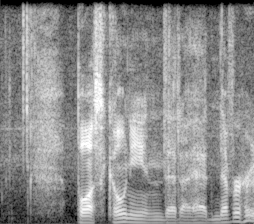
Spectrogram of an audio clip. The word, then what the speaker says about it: Bosconian: blocky but that's okay bosconian not bostonian they pronounce their r's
